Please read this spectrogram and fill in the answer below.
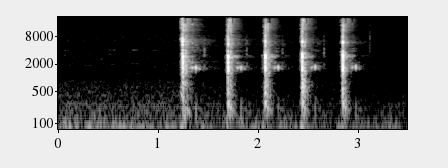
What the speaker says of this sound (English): And now we'll move over to the Kel-Tec.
